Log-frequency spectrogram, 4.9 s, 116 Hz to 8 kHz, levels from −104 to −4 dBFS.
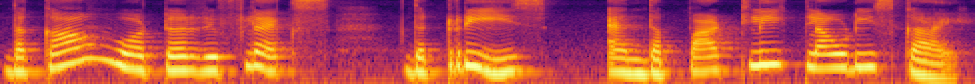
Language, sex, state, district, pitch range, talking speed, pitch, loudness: English, female, Gujarat, Valsad, 225-290 Hz, 110 wpm, 240 Hz, -14 LUFS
